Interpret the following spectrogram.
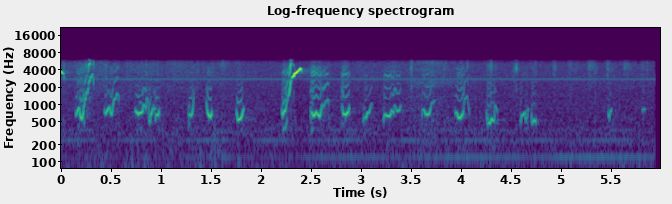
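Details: Butterscotch, a roughly 10-day-old female guinea pig, chatters mid-meal in short, lower squeaks and brief upward chirps, one longer high rising whistle near the middle, spaced irregularly, with a low constant hum behind.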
